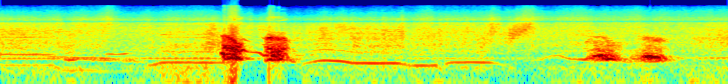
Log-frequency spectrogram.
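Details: Beagle objecting to being blow-dried: two pairs of short, sharp barks, each pair about a third of a second apart, over a steady high-pitched whine and drone from the dryer with wavering tones.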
